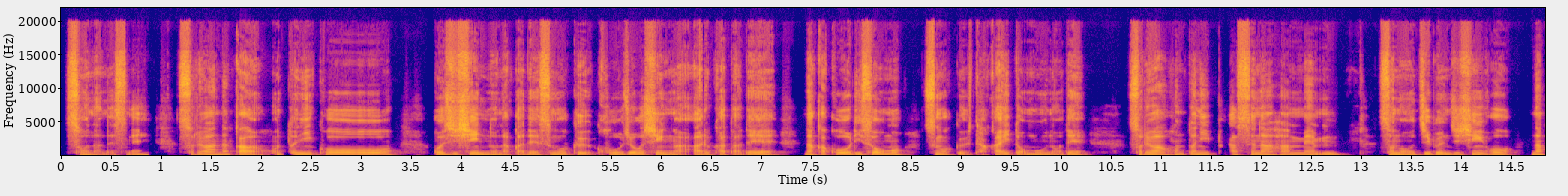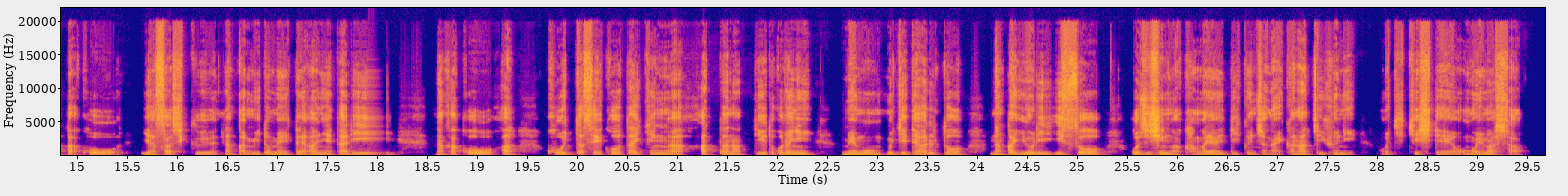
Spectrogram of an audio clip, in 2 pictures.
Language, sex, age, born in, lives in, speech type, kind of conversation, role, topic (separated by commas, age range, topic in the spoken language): Japanese, male, 35-39, Japan, Japan, conversation, advice, advisor, 自分をいつも責めてしまう自己否定の癖をやめるにはどうすればよいですか？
